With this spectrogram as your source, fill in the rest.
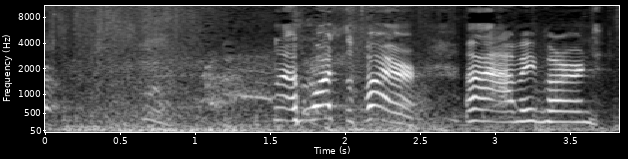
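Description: Flames burst and roar.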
